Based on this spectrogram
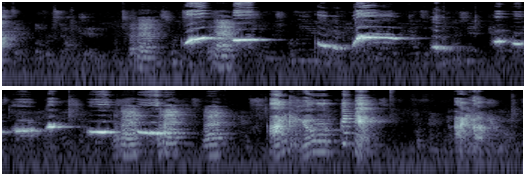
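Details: Pet African grey parrot chattering indoors in the morning: a busy run of short whistled notes, rising slurs and level tones, mixed with raspy speech-like phrases, loud and almost continuous through the second half.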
